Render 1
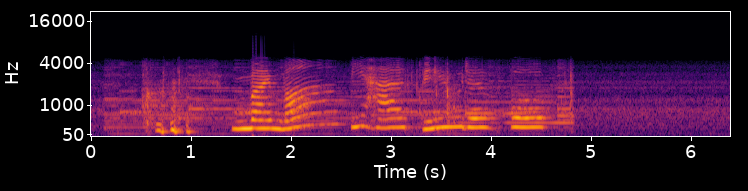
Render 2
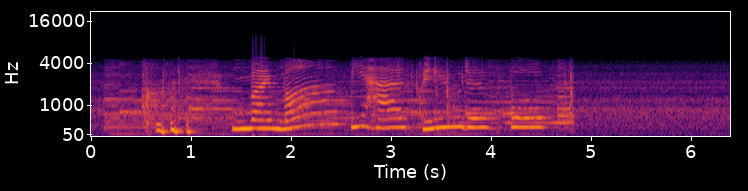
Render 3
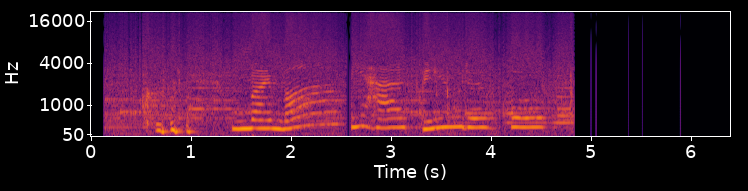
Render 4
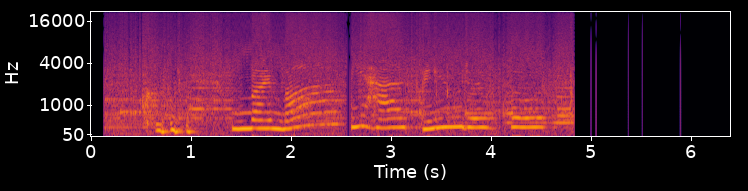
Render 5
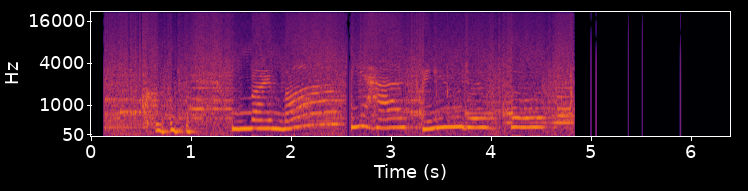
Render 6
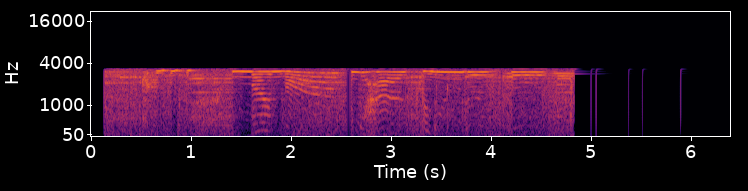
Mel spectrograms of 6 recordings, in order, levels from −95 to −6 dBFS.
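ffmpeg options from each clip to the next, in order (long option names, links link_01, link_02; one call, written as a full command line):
ffmpeg -i in.wav -filter_complex "[0:a]acrossover=split=160|3000[link_01][link_02][link_03];[link_02]acompressor=threshold=-35dB:ratio=3[link_04];[link_01][link_04][link_03]amix=inputs=3:normalize=0,volume=1.5dB" out.wav
ffmpeg -i in.wav -af "acrusher=bits=6:mix=0:aa=0.000001" out.wav
ffmpeg -i in.wav -af "asoftclip=type=tanh:threshold=-29.5dB,volume=7.5dB" out.wav
ffmpeg -i in.wav -af "acompressor=threshold=-30dB:ratio=6" out.wav
ffmpeg -i in.wav -af "bandreject=frequency=234.2:width_type=h:width=4,bandreject=frequency=468.4:width_type=h:width=4,lowpass=frequency=2800:width_type=q:width=0.5098,lowpass=frequency=2800:width_type=q:width=0.6013,lowpass=frequency=2800:width_type=q:width=0.9,lowpass=frequency=2800:width_type=q:width=2.563,afreqshift=-3300,volume=-2dB" out.wav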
